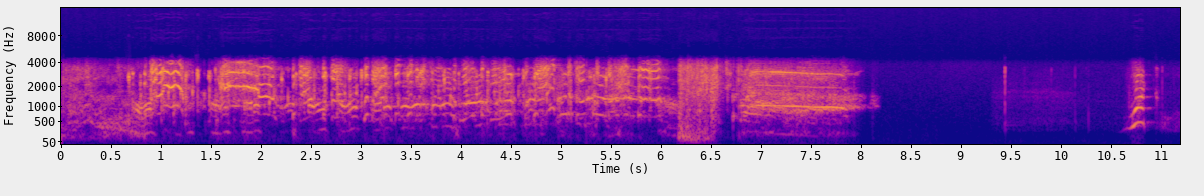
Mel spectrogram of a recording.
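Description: A chicken squawks and clucks loudly and almost nonstop for about eight seconds, harsh and agitated, then cuts off, leaving near silence broken by a couple of faint, brief sounds.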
